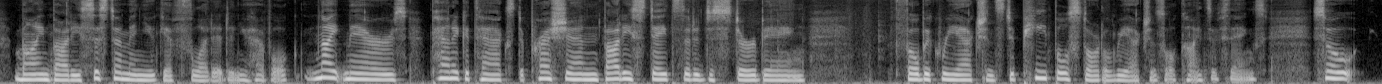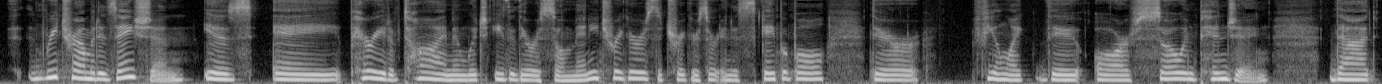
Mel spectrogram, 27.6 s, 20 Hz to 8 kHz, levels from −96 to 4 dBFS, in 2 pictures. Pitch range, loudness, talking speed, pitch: 175-215 Hz, -21 LUFS, 125 wpm, 190 Hz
